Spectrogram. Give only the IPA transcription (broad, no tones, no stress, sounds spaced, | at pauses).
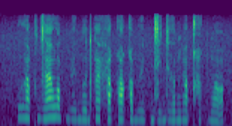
ɦ ũ q d͡z ã w ɔ p bʱ ʏ b ɾ u d k œ̃ h œ qʷ a q u b ɦ ʏ p d͡z i̤ dʱ ɵ b ŋ ũ qʰ i̤ q b ɔ̃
